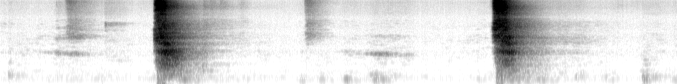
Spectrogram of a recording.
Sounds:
Sneeze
